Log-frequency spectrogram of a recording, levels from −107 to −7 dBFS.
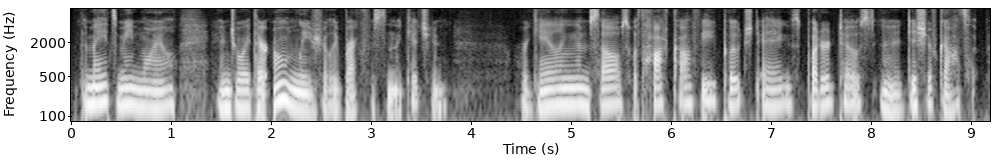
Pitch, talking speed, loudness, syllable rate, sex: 150 Hz, 165 wpm, -19 LUFS, 5.5 syllables/s, female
